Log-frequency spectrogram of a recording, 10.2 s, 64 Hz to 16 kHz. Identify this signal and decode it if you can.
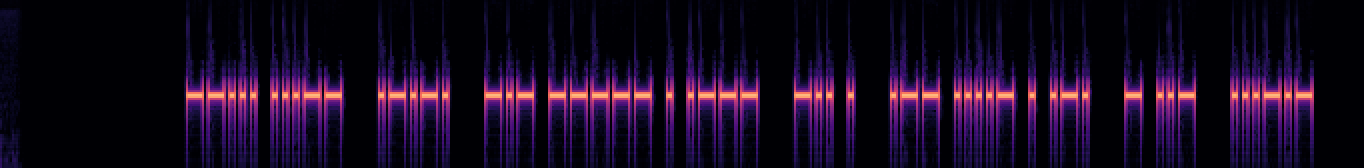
Morse code, heard as a keyed tone, about 30 wpm, 700 Hz. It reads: 73 <AR> K0EJ DE W4ER TU <SK>
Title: Practice QSO - Exchange 4 - Ending - 30wpm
